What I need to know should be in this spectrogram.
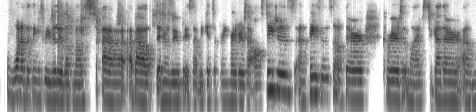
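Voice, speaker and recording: A woman's voice: on the low side, a bit bright, roomy sound, low-quality recording. A woman co-hosting a virtual reading in casual chat over a video call, chatty and laughing often. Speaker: co-host.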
